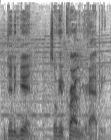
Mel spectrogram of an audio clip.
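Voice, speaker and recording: Man voicing a low, weary ninja mentor. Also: fast, fairly bright tone, faint music behind, natural voice. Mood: calm, frank. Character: gruff, weary, laid-back adult male ninja mentor. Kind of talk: dramatic fan fiction character reading.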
